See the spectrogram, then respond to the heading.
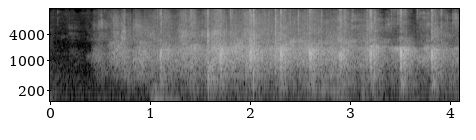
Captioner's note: applause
